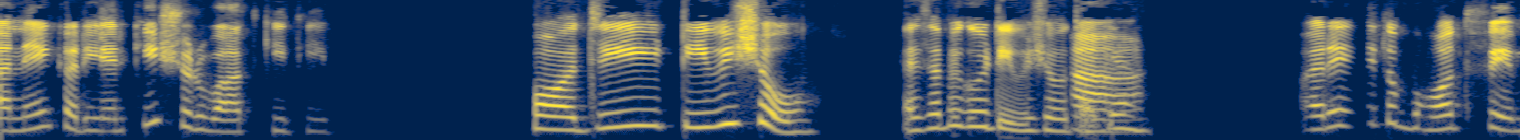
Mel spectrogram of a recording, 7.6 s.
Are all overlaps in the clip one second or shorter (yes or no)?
yes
